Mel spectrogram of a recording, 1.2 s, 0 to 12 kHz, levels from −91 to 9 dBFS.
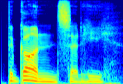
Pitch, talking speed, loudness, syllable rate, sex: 110 Hz, 195 wpm, -17 LUFS, 4.1 syllables/s, male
